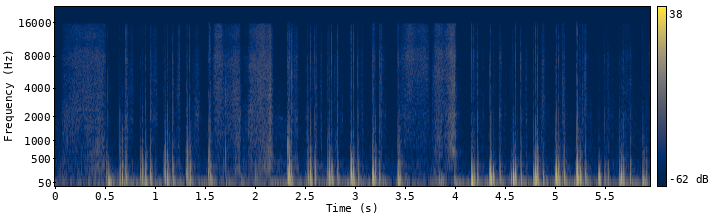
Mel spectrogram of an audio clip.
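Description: Fingertips tap and scratch the page edges and cover of a black paperback book, a solid block of paper. The result is a quick, uneven run of soft, dull, low thuds with very short decay, broken up by brief bright, hissy scratching strokes.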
